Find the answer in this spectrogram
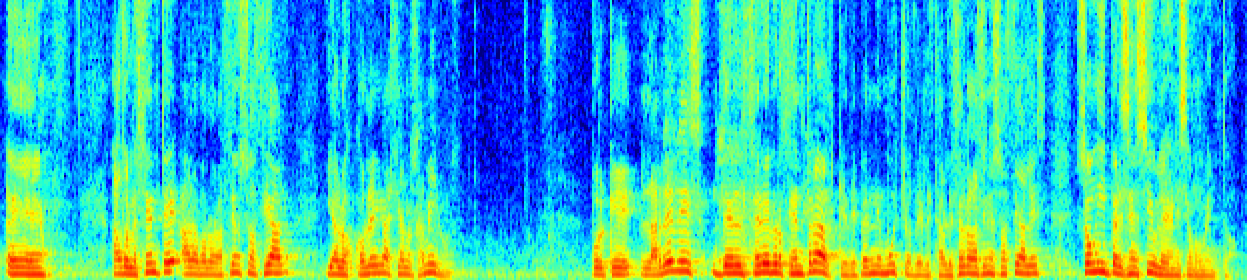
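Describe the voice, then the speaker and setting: A man, giving a lively talk at an education conference. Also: sits high. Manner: lively storytelling, acts out quotes loudly. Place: conference hall.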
